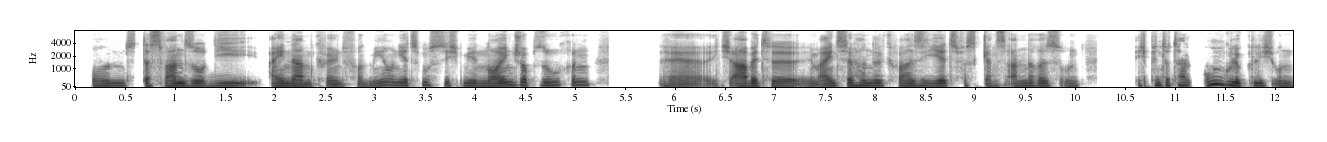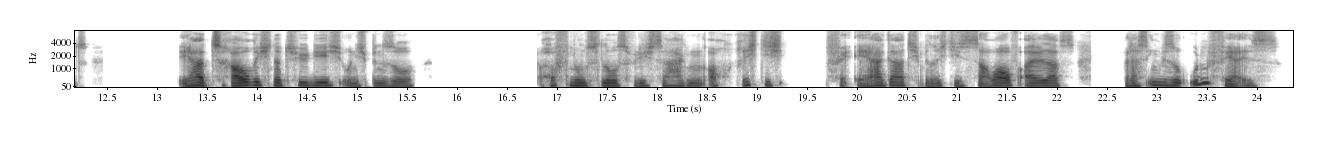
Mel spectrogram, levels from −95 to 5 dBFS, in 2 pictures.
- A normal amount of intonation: Yes, average, 3.0 semitones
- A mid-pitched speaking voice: No, low, 125 Hz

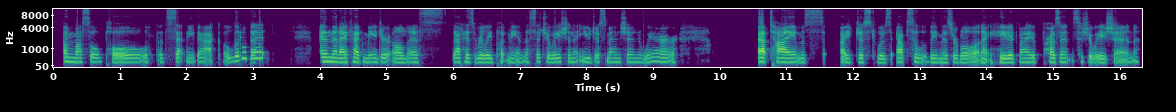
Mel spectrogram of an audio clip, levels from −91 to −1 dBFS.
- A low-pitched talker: No, high, 190 Hz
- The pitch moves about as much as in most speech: No, narrow, 1.2 semitones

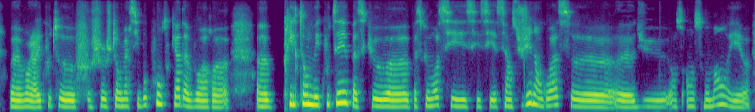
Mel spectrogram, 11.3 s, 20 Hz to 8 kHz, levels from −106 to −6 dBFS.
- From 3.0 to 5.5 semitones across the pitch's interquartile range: Yes, average, 3.3 semitones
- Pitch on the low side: No, medium, 180 Hz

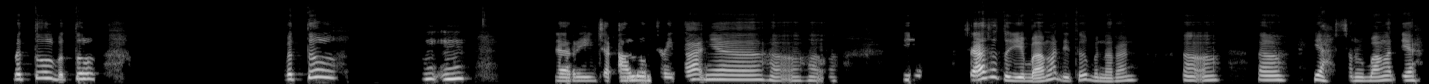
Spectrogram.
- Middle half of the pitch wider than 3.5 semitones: Yes, wide, 5.4 semitones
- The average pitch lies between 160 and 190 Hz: No, high, 200 Hz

